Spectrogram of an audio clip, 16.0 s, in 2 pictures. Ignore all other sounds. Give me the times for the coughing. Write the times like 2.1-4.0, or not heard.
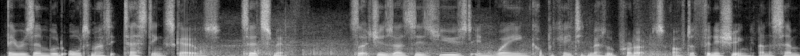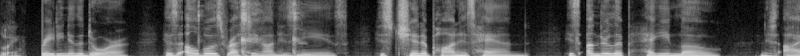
9.9-11.1.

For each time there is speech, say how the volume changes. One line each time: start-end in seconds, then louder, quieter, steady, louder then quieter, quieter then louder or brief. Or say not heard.
0.1-15.9 steady.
